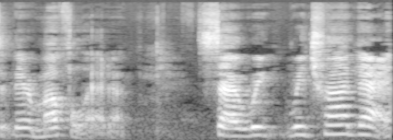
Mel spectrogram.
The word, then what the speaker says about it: muffuletta: Cuz I've heard it both ways and they pronounce it there muffuletta.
